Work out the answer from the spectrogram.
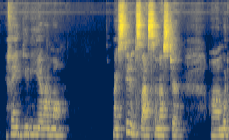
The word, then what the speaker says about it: régulièrement: This is régulièrement. Isn't that awesome? Régulièrement. 5 syllables. Régulièrement. Régulièrement. Régulièrement.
